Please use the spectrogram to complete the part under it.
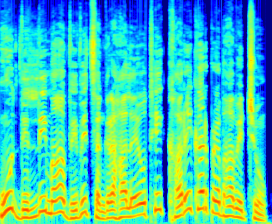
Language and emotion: Gujarati, surprised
